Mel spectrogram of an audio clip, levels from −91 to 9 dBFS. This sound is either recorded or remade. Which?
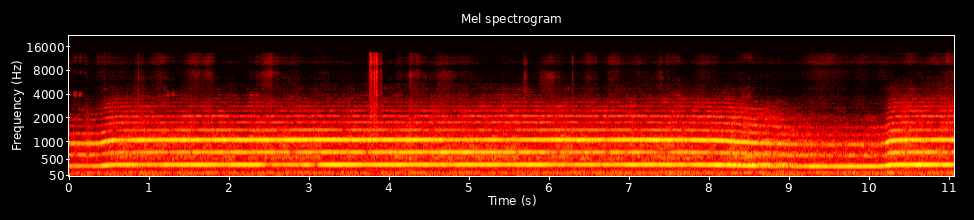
remade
